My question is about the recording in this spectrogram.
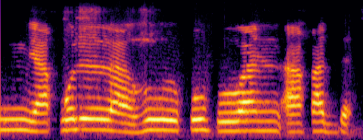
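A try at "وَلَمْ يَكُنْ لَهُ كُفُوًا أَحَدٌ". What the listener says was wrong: Maaf Bu, itu kaf atau kof? Kalau kaf jangan dikatakan ko. ini kesalahannya lah nul jali. Kesalahan yang fatal, bisa merubah arti. Ya tidak ku, tapi ka. Tempatnya ya punggung lidah atau lidah bagian belakang bertemu dengan langit keras. Awal langit keras, Bu. Kan lidah kita bagian belakang itu kan ada langit lunaknya itu.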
